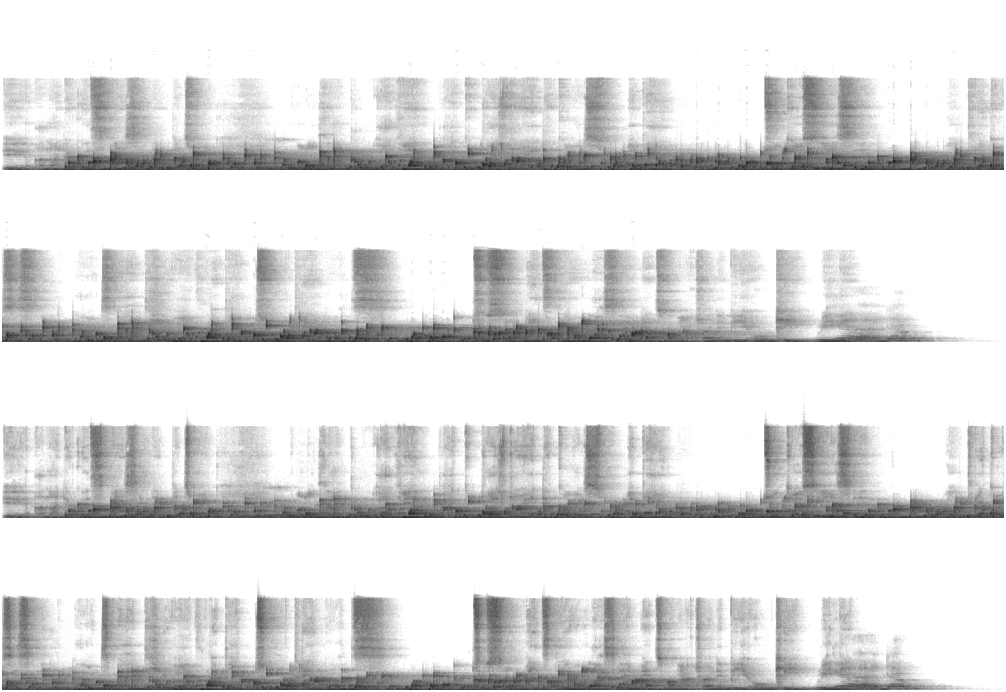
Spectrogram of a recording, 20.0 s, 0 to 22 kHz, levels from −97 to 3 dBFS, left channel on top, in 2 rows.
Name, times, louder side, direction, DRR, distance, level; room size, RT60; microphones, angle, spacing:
voice 1, 0.0-2.1 2.9-6.7 7.6-9.0 9.4-13.8 14.7-18.5, equal, 30° right, 1 dB, 2.9 m, -29 dB
sound 1, 0.6-17.0, left 2 dB, 50° left, 1.3 m, -23 dB
voice 2, 2.3-3.0 18.3-19.1, right 2 dB, 90° right, 5 dB, 2.0 m, -34 dB
11.5 x 9.6 x 7.2 m, 0.62 s
head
